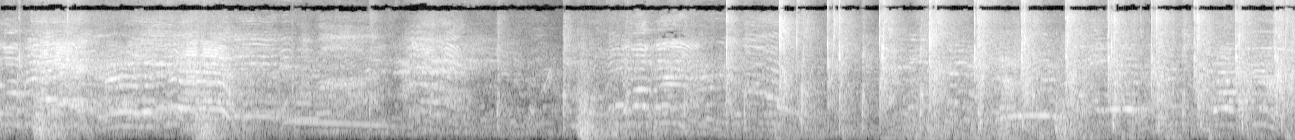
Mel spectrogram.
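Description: A crowd of men and women shouts and cheers indoors.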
